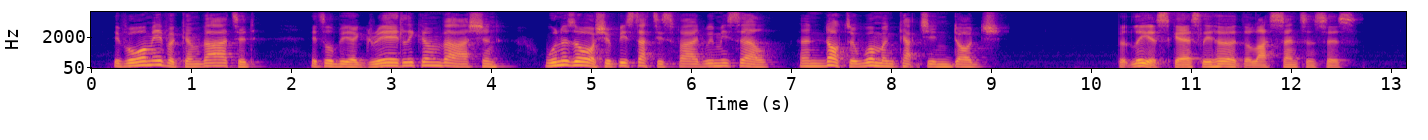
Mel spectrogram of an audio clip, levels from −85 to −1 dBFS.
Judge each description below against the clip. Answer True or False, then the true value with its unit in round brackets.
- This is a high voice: False (135 Hz)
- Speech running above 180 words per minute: False (145 wpm)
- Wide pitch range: False (4.6 semitones)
